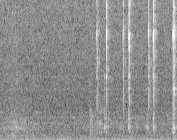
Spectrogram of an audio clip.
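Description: A handful of faint, quick clicks at a computer, bunched in the second half, over quiet room tone with a low steady hum.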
